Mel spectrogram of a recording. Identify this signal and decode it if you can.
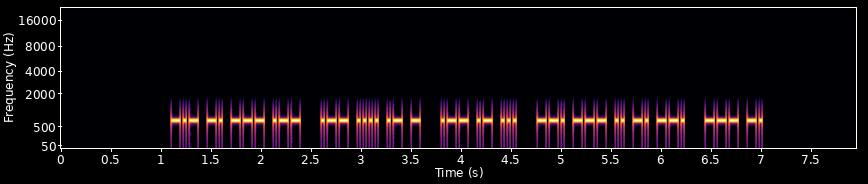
Morse code, heard as a keyed tone, about 37 wpm, 700 Hz. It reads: KNOW WHAT WAS GOING ON
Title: Sets of 5 Words Encore2 40wpm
